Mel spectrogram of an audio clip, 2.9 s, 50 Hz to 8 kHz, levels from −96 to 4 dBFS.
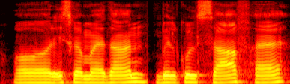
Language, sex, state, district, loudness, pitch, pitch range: Hindi, male, Bihar, Madhepura, -21 LUFS, 120 Hz, 115-130 Hz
